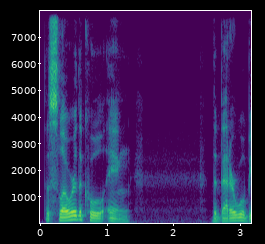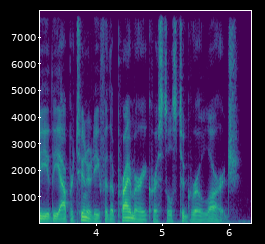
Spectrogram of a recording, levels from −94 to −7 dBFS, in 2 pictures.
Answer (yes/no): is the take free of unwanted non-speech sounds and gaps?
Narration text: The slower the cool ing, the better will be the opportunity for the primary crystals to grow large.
yes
